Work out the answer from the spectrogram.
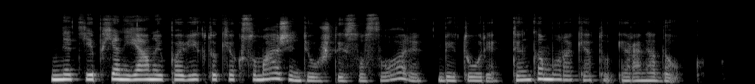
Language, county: Lithuanian, Klaipėda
